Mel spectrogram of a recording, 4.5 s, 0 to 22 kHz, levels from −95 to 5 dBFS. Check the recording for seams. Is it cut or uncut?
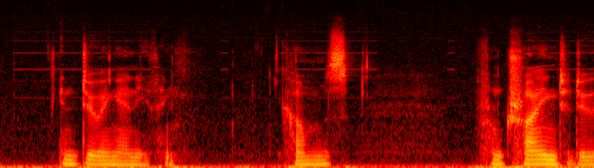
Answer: cut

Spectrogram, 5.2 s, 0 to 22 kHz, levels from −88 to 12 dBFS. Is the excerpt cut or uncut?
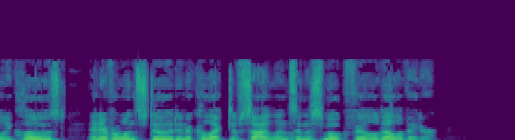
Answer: uncut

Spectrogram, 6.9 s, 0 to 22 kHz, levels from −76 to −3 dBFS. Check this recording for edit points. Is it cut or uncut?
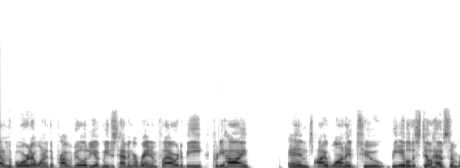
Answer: cut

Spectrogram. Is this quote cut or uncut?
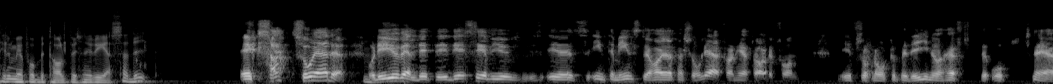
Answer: uncut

